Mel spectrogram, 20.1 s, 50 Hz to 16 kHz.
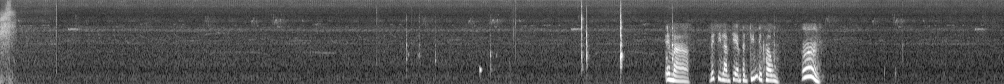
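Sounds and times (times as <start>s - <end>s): low background hiss: 0.0s - 20.0s
clucking animal calls: 9.5s - 10.2s.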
